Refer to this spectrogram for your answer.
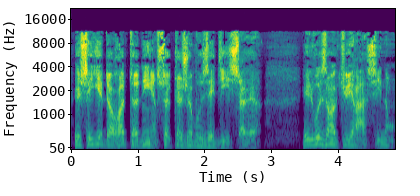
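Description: A man's voice: medium pitch, big pitch swings, unhurried, gravelly, pushed and bright, slightly rough, dry recording, clean studio sound, voice pushed up, exaggerated voice. A man voicing a stern, proud lord in a storybook reading, talking in a cold, clipped and threatening way. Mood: menacing.

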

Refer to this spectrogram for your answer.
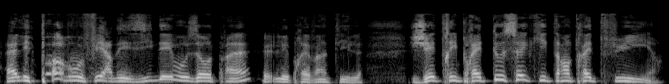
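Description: A man reading a story and voicing a coarse, menacing knight who jeers loudly. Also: a little high, animated, a little slow, vocal fry, husky, no echo, clean studio sound, voice pushed up, full character voice. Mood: jeering.

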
